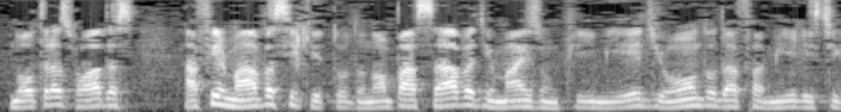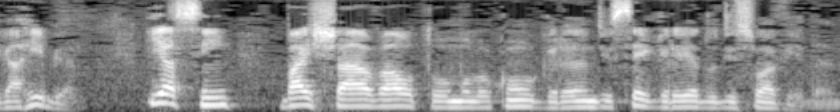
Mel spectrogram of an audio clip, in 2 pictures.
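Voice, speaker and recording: A man's voice: medium pitch, moderate pace, a little mellow, slightly rough. A man narrating a radio soap opera from a script in a solemn, literary storytelling manner.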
